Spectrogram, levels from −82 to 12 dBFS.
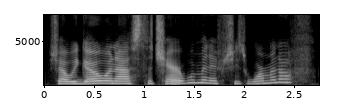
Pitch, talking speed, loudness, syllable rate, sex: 275 Hz, 260 wpm, -17 LUFS, 5.3 syllables/s, female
